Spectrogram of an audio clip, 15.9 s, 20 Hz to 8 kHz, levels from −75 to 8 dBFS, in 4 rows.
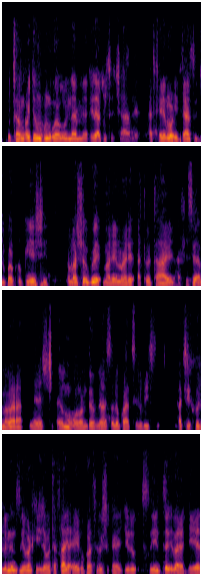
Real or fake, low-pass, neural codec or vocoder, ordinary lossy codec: fake; 7.2 kHz; codec, 24 kHz, 1.5 kbps, HILCodec; AAC, 48 kbps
